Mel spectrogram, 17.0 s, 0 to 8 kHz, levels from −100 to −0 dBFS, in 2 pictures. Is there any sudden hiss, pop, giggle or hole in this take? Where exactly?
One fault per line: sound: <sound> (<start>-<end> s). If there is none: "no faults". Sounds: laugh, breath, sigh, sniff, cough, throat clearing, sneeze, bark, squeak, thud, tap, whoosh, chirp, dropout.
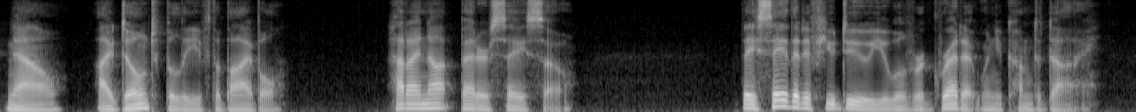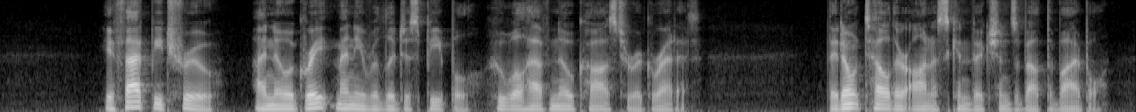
no faults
